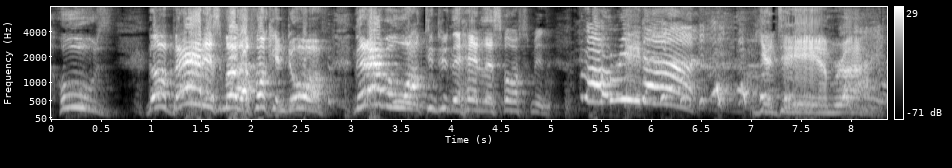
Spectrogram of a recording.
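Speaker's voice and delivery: slow, very loud, high rallying bellow; climactic dwarf boast. Acted. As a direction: roar it out to a cheering table.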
